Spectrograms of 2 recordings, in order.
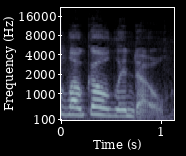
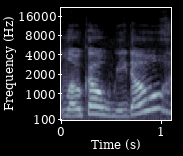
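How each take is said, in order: First: The second word is pronounced lindo. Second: The second word is pronounced weedo. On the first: The speaker calls it right. "It's actually" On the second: The speaker calls it wrong. "I mispronounced the name. Like, I totally butchered it"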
